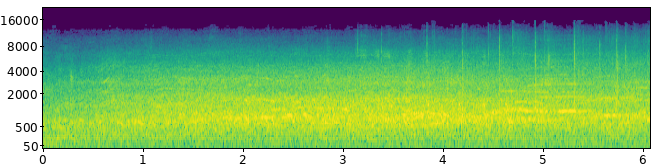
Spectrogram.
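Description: Live audience applauding, with voices calling out in the crowd; the applause swells over the first couple of seconds and then holds steady.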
